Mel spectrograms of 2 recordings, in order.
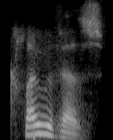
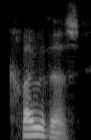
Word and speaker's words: clothes: I've heard a lot of teachers say clothers, clothes, one syllable.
